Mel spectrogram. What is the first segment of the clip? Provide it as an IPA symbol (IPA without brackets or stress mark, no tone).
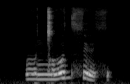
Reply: ɤ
